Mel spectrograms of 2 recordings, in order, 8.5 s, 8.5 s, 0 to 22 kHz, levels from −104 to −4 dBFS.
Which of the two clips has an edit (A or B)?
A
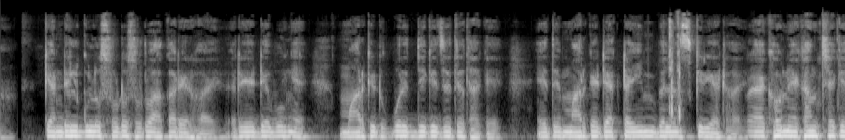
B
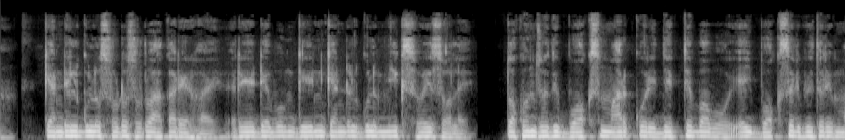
A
